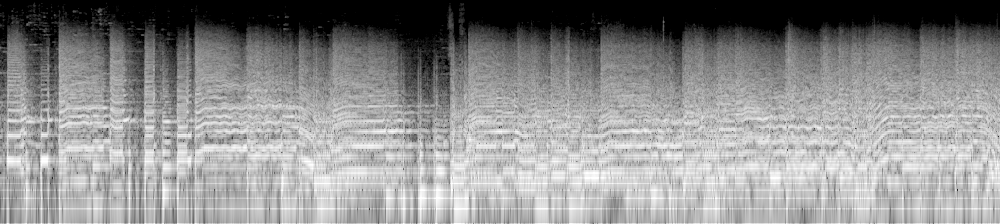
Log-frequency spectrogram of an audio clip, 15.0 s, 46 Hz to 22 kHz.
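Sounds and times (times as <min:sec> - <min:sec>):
distorted electric guitar: 0:00.0 - 0:15.0
rock music: 0:00.0 - 0:15.0.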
